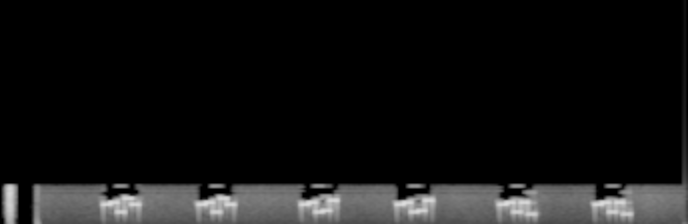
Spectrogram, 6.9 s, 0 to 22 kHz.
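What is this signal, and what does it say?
Five-tone selective call (ZVEI), heard as quick runs of five tones, tones of about 70 ms. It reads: 89338 89338 89340 89340 89391 89391
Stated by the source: Five-tone ZVEI selective call 89304, received by SDR.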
